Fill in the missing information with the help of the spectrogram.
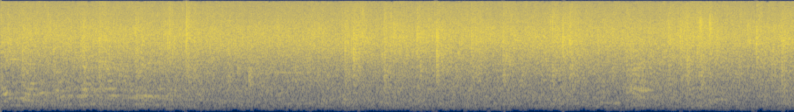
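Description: Heavy rain pouring onto wet brick paving, a steady dense hiss with no let-up.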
